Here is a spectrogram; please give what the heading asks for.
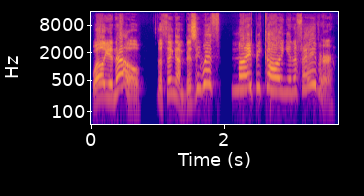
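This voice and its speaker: Teasing ageless trickster, played by a man in a raised, animated voice, bright and gravelly. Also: very high voice, normal speed, dry recording, studio quality, voice pushed up, exaggerated voice. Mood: scheming. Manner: breezy and teasing. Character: ancient, cocky immortal man, teasing.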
